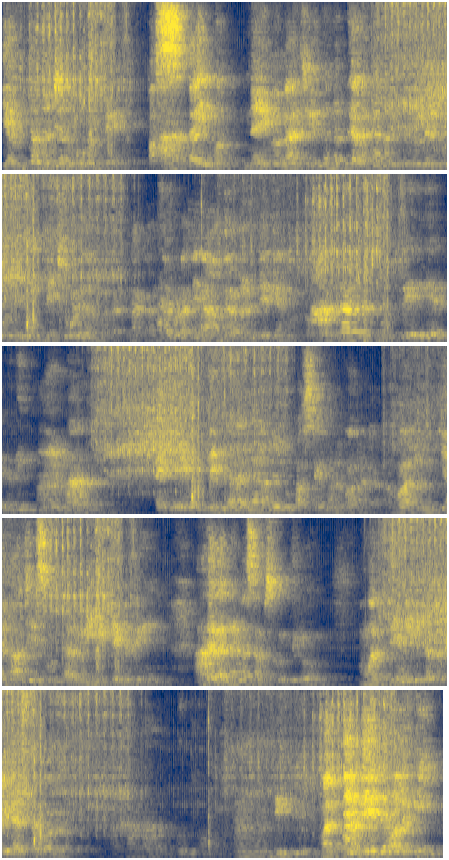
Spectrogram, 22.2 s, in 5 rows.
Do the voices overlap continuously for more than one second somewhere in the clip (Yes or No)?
No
